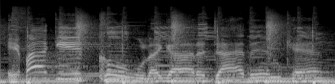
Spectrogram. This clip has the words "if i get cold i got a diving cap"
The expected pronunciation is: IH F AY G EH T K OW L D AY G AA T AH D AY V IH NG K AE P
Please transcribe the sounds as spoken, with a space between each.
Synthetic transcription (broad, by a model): IH F AY G EH T K OW L D AY G AA T AH D AY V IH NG K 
